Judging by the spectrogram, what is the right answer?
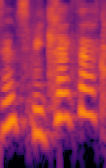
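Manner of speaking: thick, high, put-on Liverpool Scouse accent. Retelling a studio cameraman's reply to everyone in the studio, in a liverpool accent. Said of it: "but in a Liverpool accent".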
